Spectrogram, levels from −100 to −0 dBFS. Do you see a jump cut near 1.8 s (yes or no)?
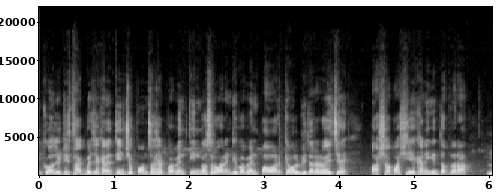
no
